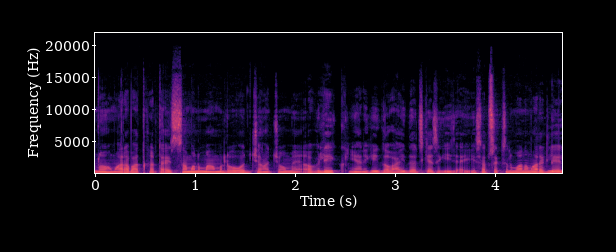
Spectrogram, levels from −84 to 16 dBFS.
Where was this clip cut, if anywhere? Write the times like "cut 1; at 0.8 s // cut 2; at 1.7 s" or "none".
none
